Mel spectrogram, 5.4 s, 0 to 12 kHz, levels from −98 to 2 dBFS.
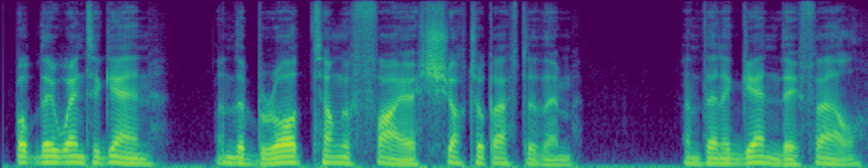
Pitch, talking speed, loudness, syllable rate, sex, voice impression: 100 Hz, 210 wpm, -18 LUFS, 5.4 syllables/s, male, masculine, adult-like, slightly dark, clear, slightly fluent, cool, sincere, slightly mature, reassuring, wild, kind, slightly modest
